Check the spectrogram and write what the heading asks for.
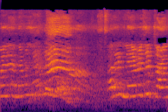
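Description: A young child's high-pitched voice in short bursts, with a brief pause a little past halfway.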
